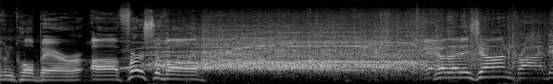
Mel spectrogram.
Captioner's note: cheers and applause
